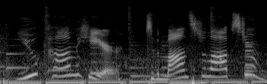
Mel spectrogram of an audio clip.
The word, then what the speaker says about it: Monstah Lobstah: of thinking it's not no no it's monster Lobster monster Lobster that's the New England accent right there what inspired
